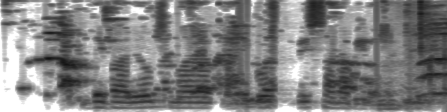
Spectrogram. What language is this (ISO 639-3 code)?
kat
